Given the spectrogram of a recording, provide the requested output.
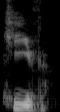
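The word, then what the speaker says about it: Kyiv: in just a moment from the kiev post uh or keeve post i'm sorry i try to pronounce that correctly um they've been ordered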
